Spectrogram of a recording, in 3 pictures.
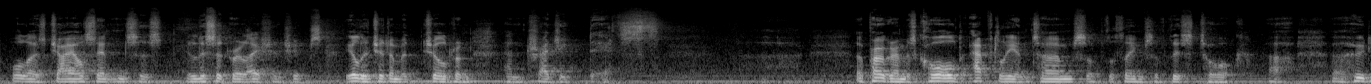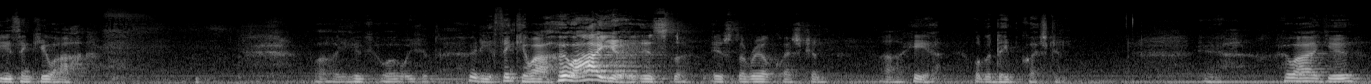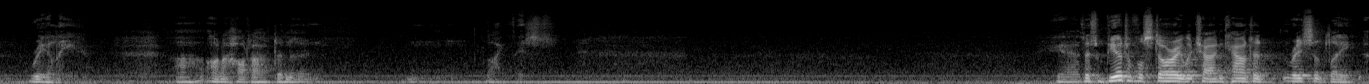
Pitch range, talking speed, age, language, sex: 115-135 Hz, 110 wpm, 60-79, English, male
